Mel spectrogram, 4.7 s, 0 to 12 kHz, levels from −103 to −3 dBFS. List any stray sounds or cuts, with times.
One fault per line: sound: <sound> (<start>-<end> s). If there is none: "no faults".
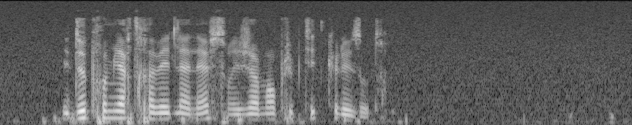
no faults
